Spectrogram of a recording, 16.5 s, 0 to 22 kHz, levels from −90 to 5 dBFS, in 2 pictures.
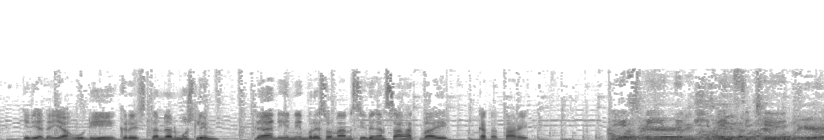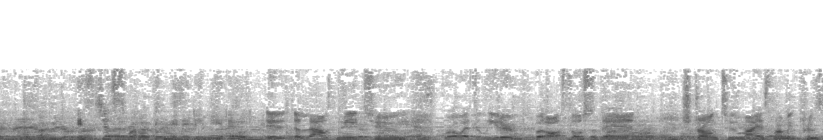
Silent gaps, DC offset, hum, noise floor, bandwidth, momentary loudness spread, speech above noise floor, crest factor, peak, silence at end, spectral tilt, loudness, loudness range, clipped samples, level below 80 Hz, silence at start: none; under 0.1%; none; -49 dBFS; 11.5 kHz; 4 LU; 22 dB; 18 dB; -10 dBFS; 0 s; -5 dB/octave; -28 LUFS; 2 LU; under 0.1%; -50 dBFS; 0.05 s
